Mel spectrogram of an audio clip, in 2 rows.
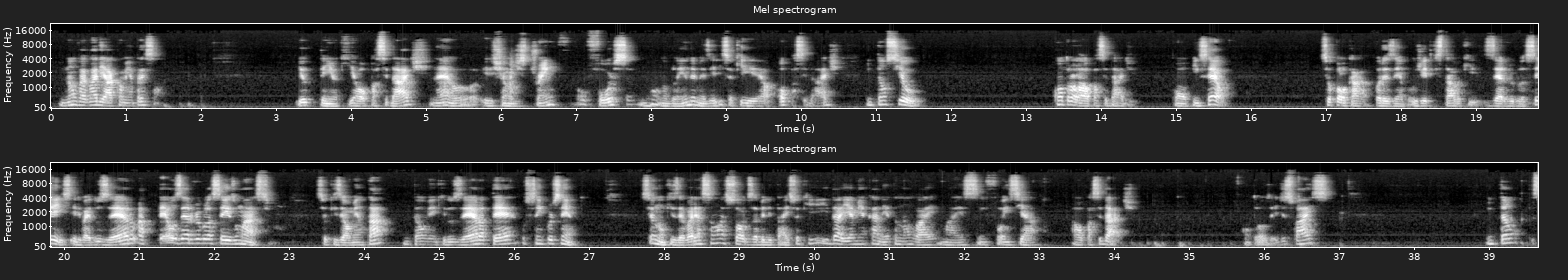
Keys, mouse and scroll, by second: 1.7 ctrl+z, 9.8-12.6 drag, 13.9 click, 15.1 click, 15.9-18.9 drag, 20.5-22.8 drag, 23.4 click, 24.8-26.4 drag, 28.4 click, 30.1-33.5 drag, 34.1 ctrl+z, 37.8 click, 38.2 click.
